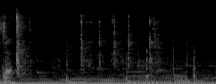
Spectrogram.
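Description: Computer keyboard keys clicking as code is typed, a quick run of separate keystrokes.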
